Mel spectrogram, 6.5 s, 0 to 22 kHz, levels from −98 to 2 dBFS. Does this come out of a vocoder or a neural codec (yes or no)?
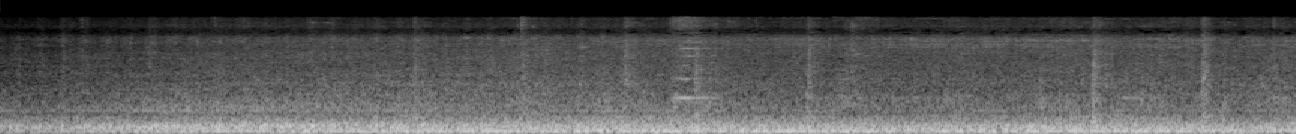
no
